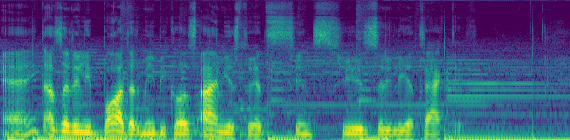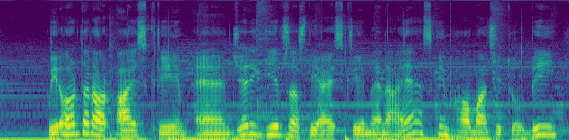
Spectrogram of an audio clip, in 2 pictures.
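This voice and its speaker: A man's voice: mid-range voice, lively intonation, normal speed, creaky, over music. A man who is not a native English speaker, narrating online stories as a host and adding casual, incredulous asides. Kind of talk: story narration with casual reactions.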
